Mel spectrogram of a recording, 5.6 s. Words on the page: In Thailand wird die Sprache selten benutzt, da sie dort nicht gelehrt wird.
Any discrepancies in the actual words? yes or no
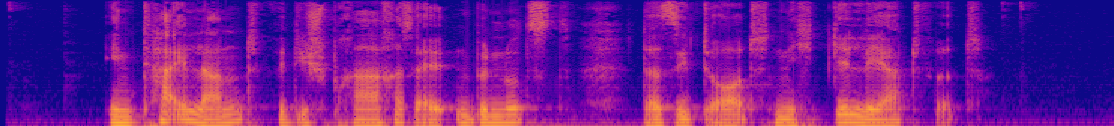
no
